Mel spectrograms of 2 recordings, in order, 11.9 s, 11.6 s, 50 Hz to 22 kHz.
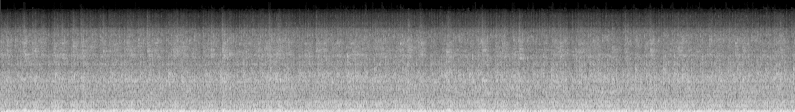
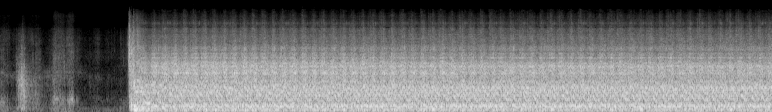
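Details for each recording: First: Oliver 1800C diesel tractor, cold, just started after Stanadyne (Roosa-Master) injection pump repair and reinstall: steady, even diesel clatter with a low heavy rumble and no misses or surging; idling cleanly while air purges. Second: Oliver 1800 diesel tractor after Stanadyne (Roosa-Master) injection pump repair and refit: long steady cranking after solenoid click, even rhythm, no firing; injector line fittings left loose for bleeding, pump not yet full, no start until fuel system is bled.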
